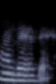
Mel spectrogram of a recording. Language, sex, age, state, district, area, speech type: Malayalam, female, 18-30, Kerala, Thiruvananthapuram, urban, conversation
